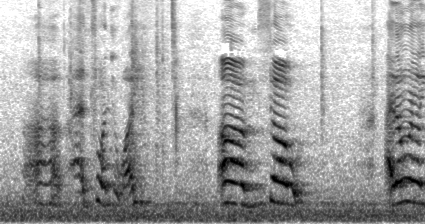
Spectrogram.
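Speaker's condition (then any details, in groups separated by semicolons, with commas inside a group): Spastic quadriplegic cerebral palsy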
